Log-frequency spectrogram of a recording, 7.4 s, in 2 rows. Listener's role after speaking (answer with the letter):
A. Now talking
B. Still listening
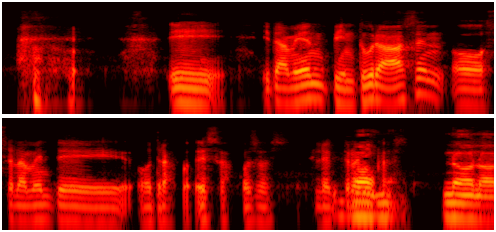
A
